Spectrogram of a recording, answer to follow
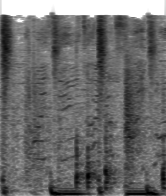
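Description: Background music with a deep bass note pulsing about once a second, over a beat with sharp hits.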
